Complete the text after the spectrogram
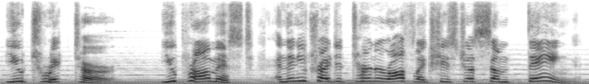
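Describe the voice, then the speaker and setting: A man's voice: extremely high pitch, animated, measured pace, fairly bright tone, soft background music, pitched above the performer's own voice, exaggerated voice. A man voicing a fiercely protective young girl in an audio story, emotional and accusing. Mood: outraged screaming.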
